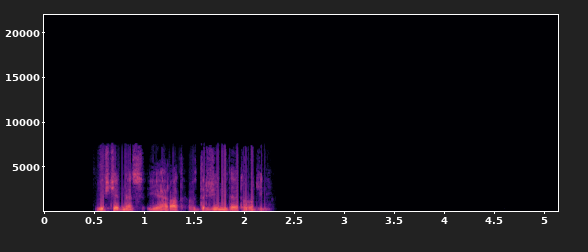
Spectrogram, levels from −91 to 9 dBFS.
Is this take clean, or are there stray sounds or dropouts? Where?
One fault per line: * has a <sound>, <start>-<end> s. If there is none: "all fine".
all fine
